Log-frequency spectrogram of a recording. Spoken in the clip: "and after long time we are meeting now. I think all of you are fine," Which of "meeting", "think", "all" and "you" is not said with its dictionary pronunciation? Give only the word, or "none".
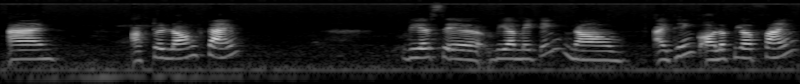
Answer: think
